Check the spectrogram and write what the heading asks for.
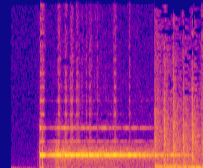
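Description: Electronic sonar-style ping in intro music: a loud, steady high beep starts suddenly about half a second in and holds until near the end, joined by a low falling sweep from about a second and a half in.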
